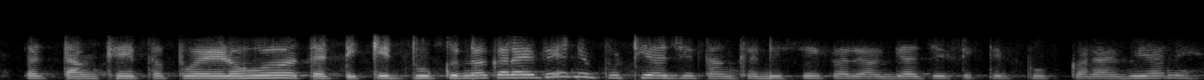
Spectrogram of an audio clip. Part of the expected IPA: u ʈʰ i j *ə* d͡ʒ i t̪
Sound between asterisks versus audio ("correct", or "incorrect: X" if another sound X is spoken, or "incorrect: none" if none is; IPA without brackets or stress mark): incorrect: a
